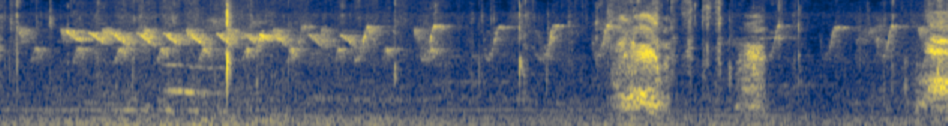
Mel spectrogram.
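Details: Crows, called kak in Bengali, giving two harsh, hoarse caws late in the recording, with thin high chirps and twitters of small birds throughout and a low steady background rumble.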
